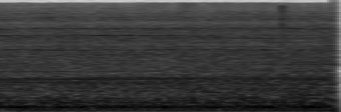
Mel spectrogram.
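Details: Comfortmaker outdoor AC unit after a failed capacitor was replaced on a no-cooling call (compressor had not been running): steady, even low hum with constant fan rush, no clicks or surging; normal running.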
